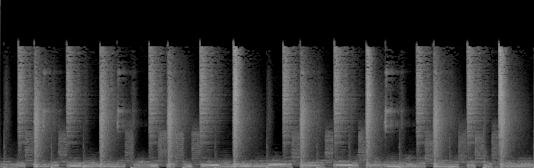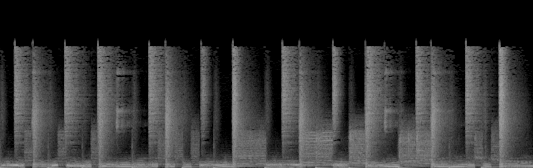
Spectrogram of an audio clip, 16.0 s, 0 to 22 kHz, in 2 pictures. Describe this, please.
Proof of concept that a musical loop with lots of instruments can still be processed into something very different and usable in a different musical context.
Used luckylittleraven's loop:
Applied a "fake sequenced filter" - I really just manually chopped up the loop in Ableton Live and split the slices through 3 channels. MAin channel with an autofilter (bandpass filter with LFO controlled frequency)+ 2 secondary slices where I sent only a few slices. The secondary channels are panned left and right and have only a static 3 band EQ with bass and trebble cut out and different settings for centre frequency.
I grouped these channels and on top I applied an EQ to cut out the bassdrum ~50-60Hz and a flanger.
Separate channel with a basic drum pattern.
Aux channels with ping-pong delay and reverb for a bit of space.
